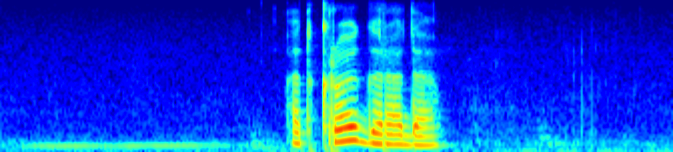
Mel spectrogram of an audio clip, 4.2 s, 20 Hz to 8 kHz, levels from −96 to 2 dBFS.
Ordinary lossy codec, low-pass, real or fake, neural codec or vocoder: none; none; real; none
